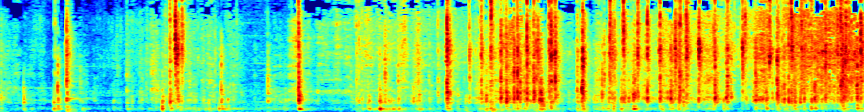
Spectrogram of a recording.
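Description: Clear plastic blister tray crinkling and crackling as hands flex it to work an action figure free: a few sharp clicks at first, then denser crackling from about three seconds in.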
